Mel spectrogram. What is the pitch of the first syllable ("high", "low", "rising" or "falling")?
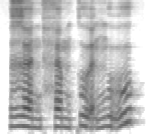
low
